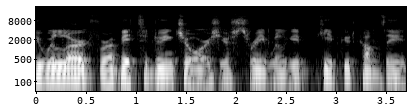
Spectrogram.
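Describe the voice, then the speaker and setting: A man with a strong Finnish accent, a very deep, low pitch and fairly even intonation. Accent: thick Finnish. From Finland. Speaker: streamer. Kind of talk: casual gaming livestream chat. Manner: halting, many restarts.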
